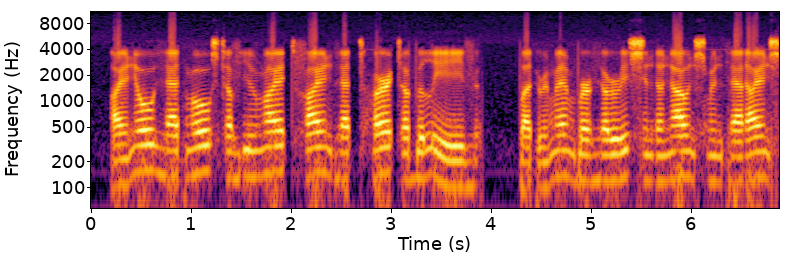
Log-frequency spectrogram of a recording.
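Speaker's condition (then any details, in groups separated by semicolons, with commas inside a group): MND, speech-generating device; wheelchair, tracheostomy, laryngectomy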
